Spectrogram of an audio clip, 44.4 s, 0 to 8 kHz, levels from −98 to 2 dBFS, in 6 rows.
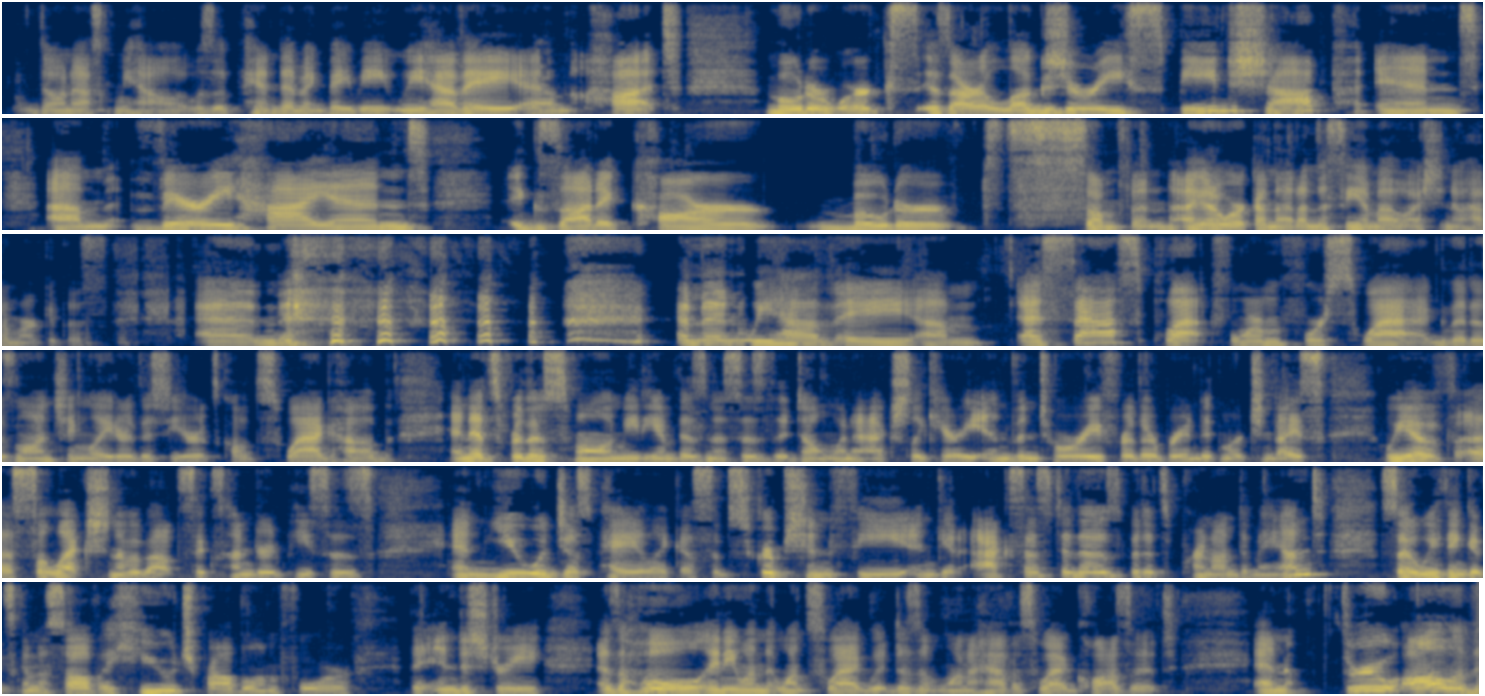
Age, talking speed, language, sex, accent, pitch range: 30-49, 195 wpm, English, female, American, 150-190 Hz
